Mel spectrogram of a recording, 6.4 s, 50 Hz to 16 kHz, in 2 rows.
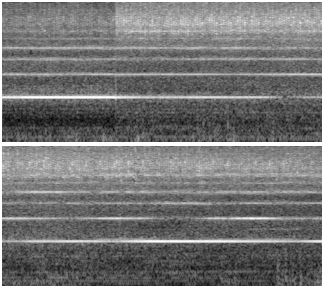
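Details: BMW E92 with a newly developed loud, steady, high-pitched whine of constant pitch over the running engine, coming from the engine bay; source unknown, awaiting mechanic.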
